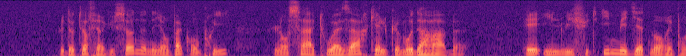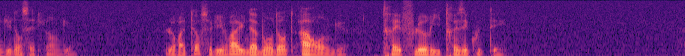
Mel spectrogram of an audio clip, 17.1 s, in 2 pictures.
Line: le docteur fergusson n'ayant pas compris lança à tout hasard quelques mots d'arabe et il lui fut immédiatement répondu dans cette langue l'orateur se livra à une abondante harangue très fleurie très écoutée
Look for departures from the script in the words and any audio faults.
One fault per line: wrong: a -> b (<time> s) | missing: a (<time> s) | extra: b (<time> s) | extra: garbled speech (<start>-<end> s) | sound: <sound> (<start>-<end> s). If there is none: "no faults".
no faults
